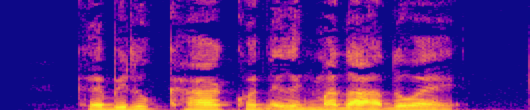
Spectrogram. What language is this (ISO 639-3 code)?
tha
